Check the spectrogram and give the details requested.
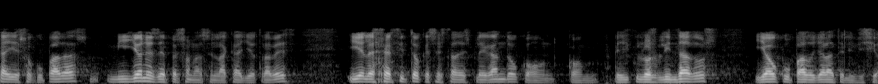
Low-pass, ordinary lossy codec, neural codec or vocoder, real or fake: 5.4 kHz; none; codec, 24 kHz, 3.1 kbps, DualCodec; fake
